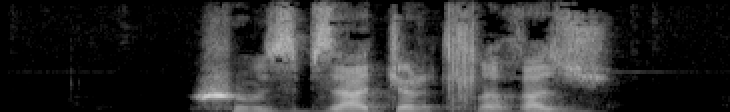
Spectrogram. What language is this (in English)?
Adyghe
